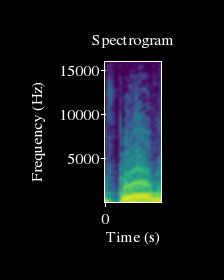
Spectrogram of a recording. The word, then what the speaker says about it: polo: A pronúncia da letra O é O, O, tanto na primeira sílaba, PO, como na segunda sílaba, LO, POLO, POLO.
